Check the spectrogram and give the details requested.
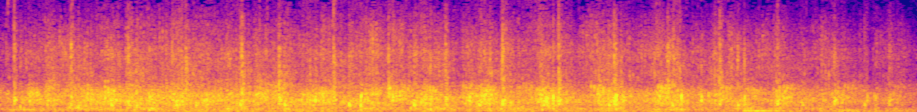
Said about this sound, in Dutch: Hij werd onmiddellijk onthaald op een enorm applaus.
